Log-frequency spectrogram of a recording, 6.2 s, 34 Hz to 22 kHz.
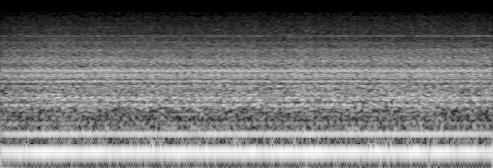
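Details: Honda S2000 petrol engine idling smoothly and evenly with no squeal, chirp or grinding from the belt pulleys, after the belt pulley bearing was replaced and the serpentine belt refitted; normal idle.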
